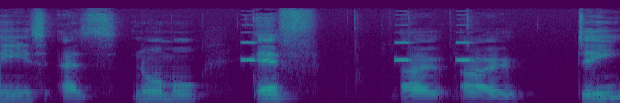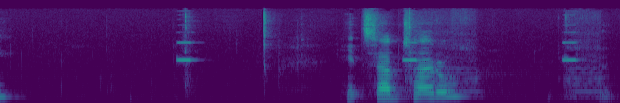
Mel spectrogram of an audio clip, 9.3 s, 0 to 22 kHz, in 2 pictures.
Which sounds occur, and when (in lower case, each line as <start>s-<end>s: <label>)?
0.0s-9.3s: background noise
6.6s-6.8s: clicking
6.7s-7.1s: breathing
